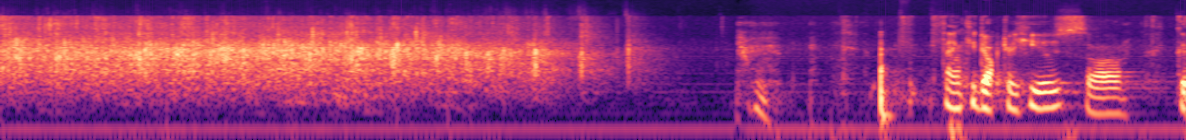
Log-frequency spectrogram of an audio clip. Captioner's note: applause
